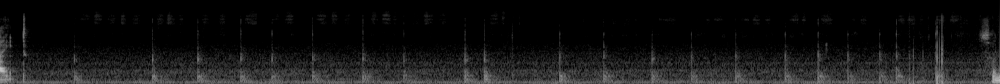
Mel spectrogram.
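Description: Stylus tapping and sliding on a digital board's screen as words are handwritten: a string of small, irregular taps and short scratches, soft against the room.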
